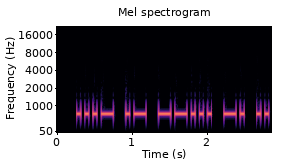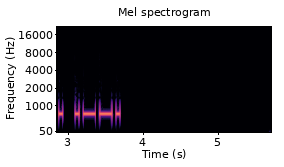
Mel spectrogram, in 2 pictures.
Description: Morse code, heard as a keyed tone, about 22 wpm, 700 Hz. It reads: VA7NSP
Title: DXCC-100 Call Signs - 6 Characters - 22wpm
